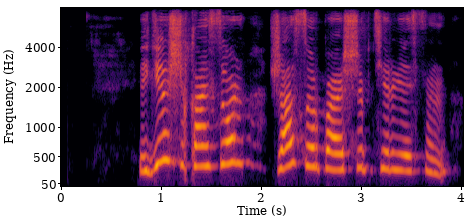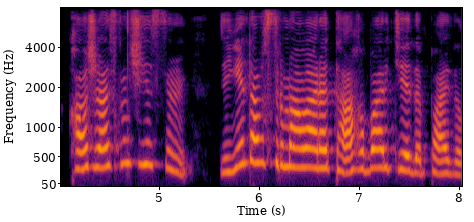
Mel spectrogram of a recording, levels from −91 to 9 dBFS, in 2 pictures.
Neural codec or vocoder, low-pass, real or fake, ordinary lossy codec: codec, 16 kHz, 4.8 kbps, FACodec; none; fake; none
